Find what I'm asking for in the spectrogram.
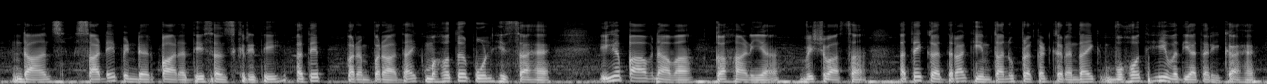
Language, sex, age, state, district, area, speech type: Punjabi, male, 18-30, Punjab, Amritsar, urban, spontaneous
